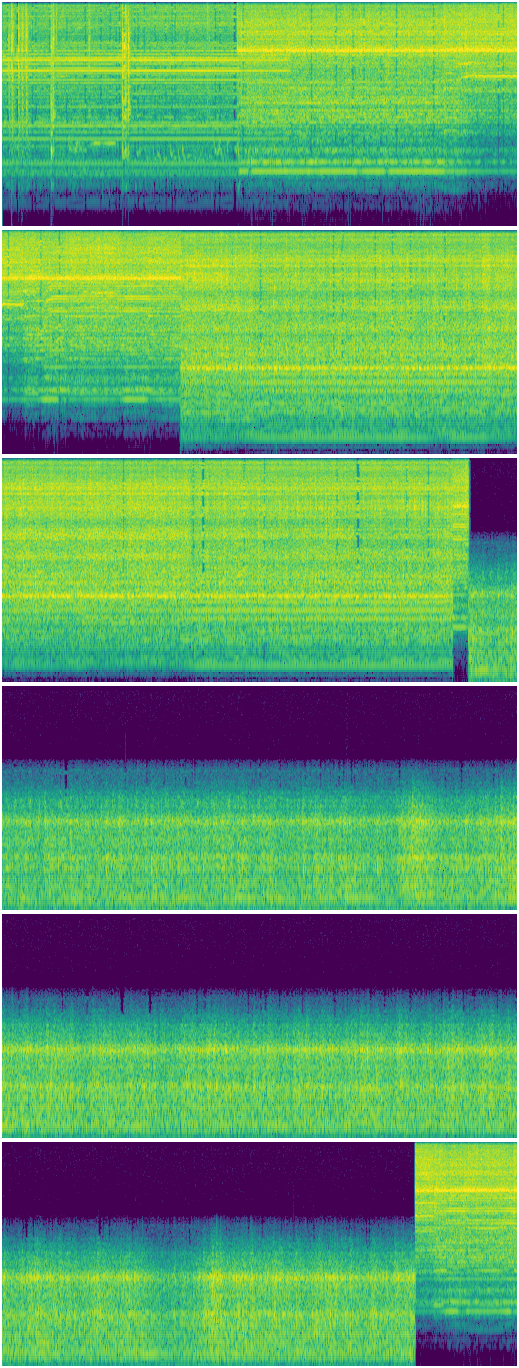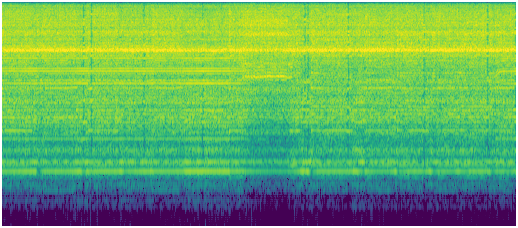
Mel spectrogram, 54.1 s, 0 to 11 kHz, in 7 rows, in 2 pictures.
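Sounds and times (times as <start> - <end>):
milling machine cutting brass: 0.0 - 22.5, 44.8 - 54.0.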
